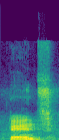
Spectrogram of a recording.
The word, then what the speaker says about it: tenths: देखिए, ये शुरुआत होती है इस तरीके से, टेंथ्स, स्पेलिंग में फ़र्क है, देखो TENS है, ये TENTHS होता है।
